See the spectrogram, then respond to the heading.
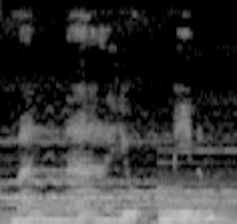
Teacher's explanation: Yang ketiga adalah man la yu'minu, nun sukun bertemu dengan lam. Hukum bacaannya adalah idgham bila gunnah. Cara membacanya tanpa mendengung.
